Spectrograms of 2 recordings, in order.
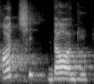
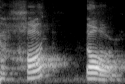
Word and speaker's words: hot dog: E ele não entendia, porque a gente coloca o i no final, hot dog. E não é assim que fala. É hot dog.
